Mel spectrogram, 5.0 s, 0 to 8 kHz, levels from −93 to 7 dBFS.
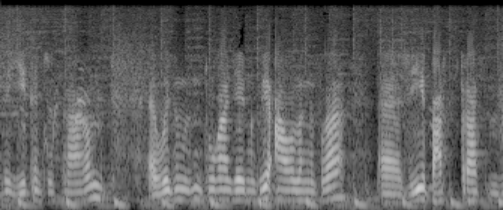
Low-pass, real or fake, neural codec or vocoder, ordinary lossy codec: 7.2 kHz; real; none; none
